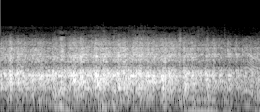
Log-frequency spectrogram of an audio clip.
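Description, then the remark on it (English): A train pulls out heading north, rolling along with a steady, dense rumble and clatter, a continuous wash of mechanical noise that stays loud throughout, with a low hum rising near the end. “So he goes ahead and makes another big mistake as our train pulls out for the north.”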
